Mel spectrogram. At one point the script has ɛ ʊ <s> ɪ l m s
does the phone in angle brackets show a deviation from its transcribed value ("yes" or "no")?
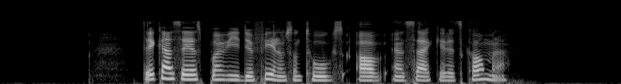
yes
